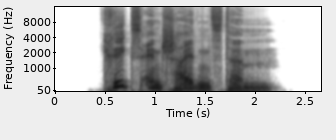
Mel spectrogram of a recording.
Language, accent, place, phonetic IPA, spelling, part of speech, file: German, Germany, Berlin, [ˈkʁiːksɛntˌʃaɪ̯dənt͡stəm], kriegsentscheidendstem, adjective, De-kriegsentscheidendstem.ogg
- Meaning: strong dative masculine/neuter singular superlative degree of kriegsentscheidend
